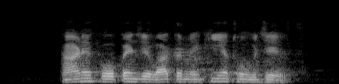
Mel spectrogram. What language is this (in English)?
Sindhi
